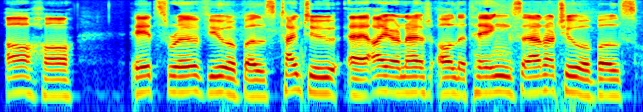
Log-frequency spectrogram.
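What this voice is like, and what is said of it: Sung jingle imitating another person's voice. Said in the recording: “That was a perfect Edwin impersonation ... That's what he sounds like. That's his whole shtick.”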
